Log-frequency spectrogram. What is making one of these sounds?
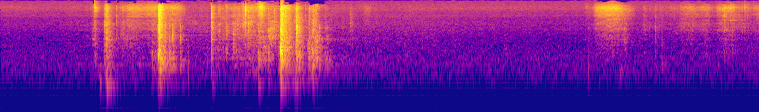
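Paper rustles and slides as a hand moves a folded card.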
